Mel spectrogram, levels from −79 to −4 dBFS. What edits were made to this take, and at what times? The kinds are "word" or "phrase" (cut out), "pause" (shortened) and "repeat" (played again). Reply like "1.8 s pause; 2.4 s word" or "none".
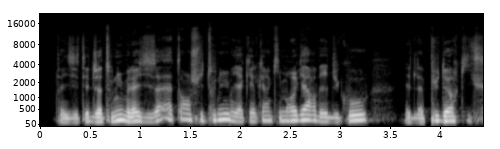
1.9 s word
